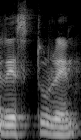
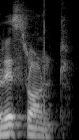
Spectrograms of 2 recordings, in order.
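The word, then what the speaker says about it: restaurant: বলতে আজকে প্রথম গেলাম একচুয়ালি আমরা বাংলাতে বলি রেস্ট টু রেন্ট actually pronunciation সঠিক বলতে হয় রেস্টুরেন্ট ও সরি ঠিক আছে আমরা বাঙালি সবই ভুল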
